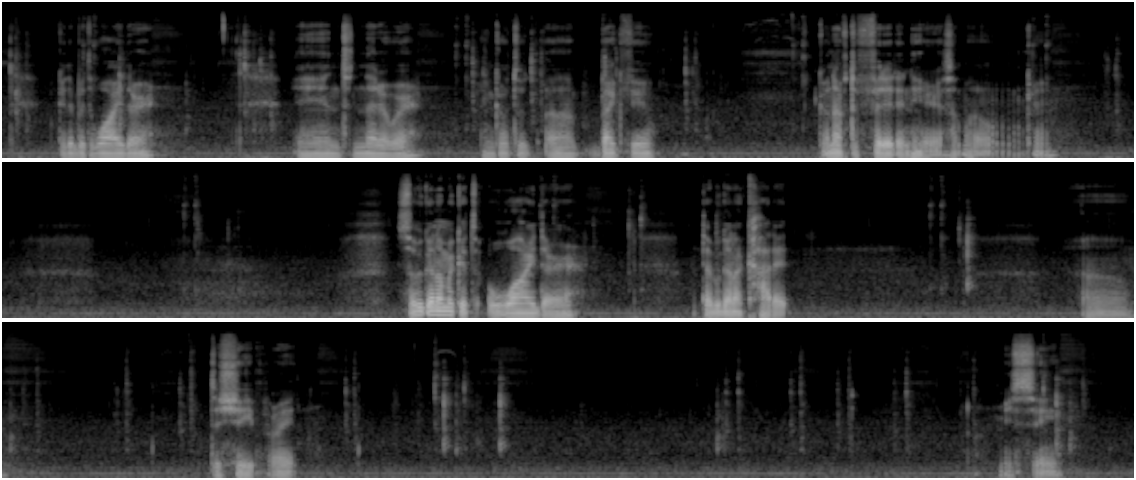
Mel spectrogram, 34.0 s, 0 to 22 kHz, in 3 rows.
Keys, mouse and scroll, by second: 1.1 middle click, 2.4 s, 4.7-7.0 typing, 8.3 s, 11.0 g, 13.5 s, 17.6 g, 20.9-22.7 middle drag, 23.8 `, 24.4 `, 26.0 `, 27.8-29.8 middle drag, 30.5 `, 31.0 `, 31.5 `, 32.2 `, 33.2 shift+middle drag.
